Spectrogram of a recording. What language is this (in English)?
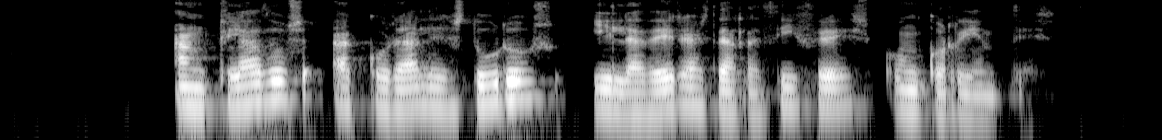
Spanish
